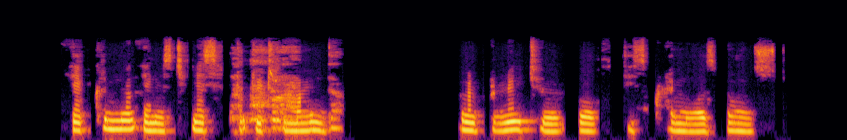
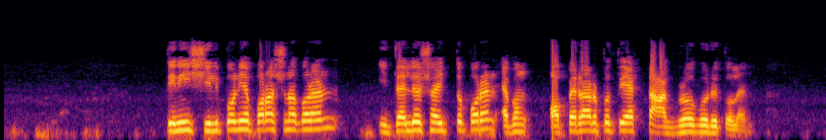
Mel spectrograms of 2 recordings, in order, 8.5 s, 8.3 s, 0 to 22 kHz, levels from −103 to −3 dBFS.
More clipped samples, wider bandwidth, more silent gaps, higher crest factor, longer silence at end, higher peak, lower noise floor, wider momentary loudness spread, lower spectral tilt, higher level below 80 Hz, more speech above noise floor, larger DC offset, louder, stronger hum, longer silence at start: neither; first, 8 kHz vs 7.2 kHz; first, 3.53-4.58 s vs none; about the same, 16 dB vs 14 dB; about the same, 0.75 s vs 0.8 s; about the same, -2 dBFS vs 0 dBFS; first, under -90 dBFS vs -66 dBFS; first, 13 LU vs 9 LU; about the same, -6 dB/octave vs -6.5 dB/octave; second, -60 dBFS vs -54 dBFS; first, over 74 dB vs 52 dB; neither; second, -17 LUFS vs -14 LUFS; neither; first, 0.7 s vs 0.35 s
